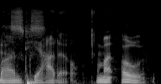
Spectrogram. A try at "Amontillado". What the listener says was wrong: Amontillado. Don't pronounce the double L. Amontillado.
